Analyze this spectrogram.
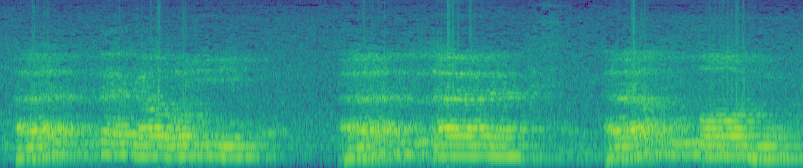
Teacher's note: Tashil di sini adalah hamzah pertama dibaca jelas, sedangkan yang kedua dibaca samar antara hamzah dan alif.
